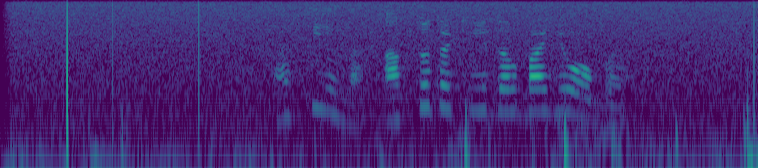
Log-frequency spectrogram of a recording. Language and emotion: Russian, neutral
